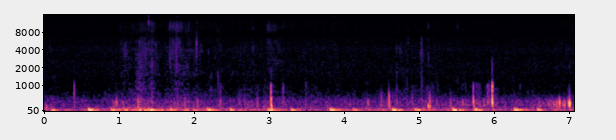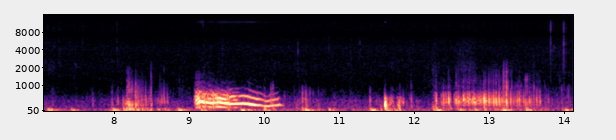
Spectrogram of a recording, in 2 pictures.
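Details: Stomach growling (borborygmi) from hunger on waking, before class: low gurgles and rumbles, then a loud, long, squeaky, wavering growl; normal hunger stomach growling.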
